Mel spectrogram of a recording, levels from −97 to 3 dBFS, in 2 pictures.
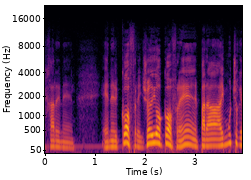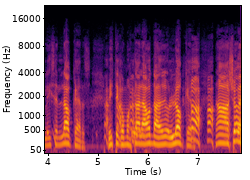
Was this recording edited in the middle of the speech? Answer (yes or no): no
